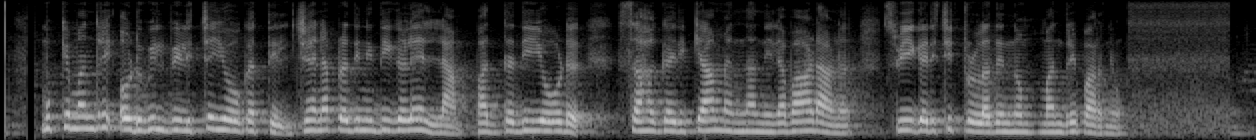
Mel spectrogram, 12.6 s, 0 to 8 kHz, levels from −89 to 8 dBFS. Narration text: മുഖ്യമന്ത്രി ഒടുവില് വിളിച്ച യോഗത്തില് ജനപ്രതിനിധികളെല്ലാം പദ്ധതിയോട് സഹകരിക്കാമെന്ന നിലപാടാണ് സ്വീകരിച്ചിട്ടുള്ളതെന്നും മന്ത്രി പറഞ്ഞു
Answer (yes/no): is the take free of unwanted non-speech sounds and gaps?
yes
